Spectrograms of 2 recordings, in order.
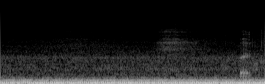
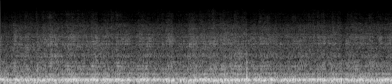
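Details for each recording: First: Pontiac GTO idling around 600–700 rpm: low, steady, even rumble with no knocks or misses. Normal idle. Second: Camaro Z28 on third chip tune, loping choppy hunting idle held high; vacuum only about 40 on gauge, dropping to 800 would leave no vacuum and lose power brakes.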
